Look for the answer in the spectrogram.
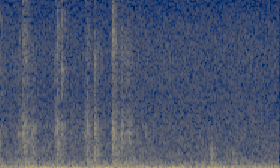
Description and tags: car changing gears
